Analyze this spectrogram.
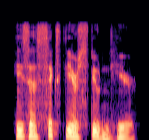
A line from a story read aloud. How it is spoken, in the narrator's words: Erica replied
